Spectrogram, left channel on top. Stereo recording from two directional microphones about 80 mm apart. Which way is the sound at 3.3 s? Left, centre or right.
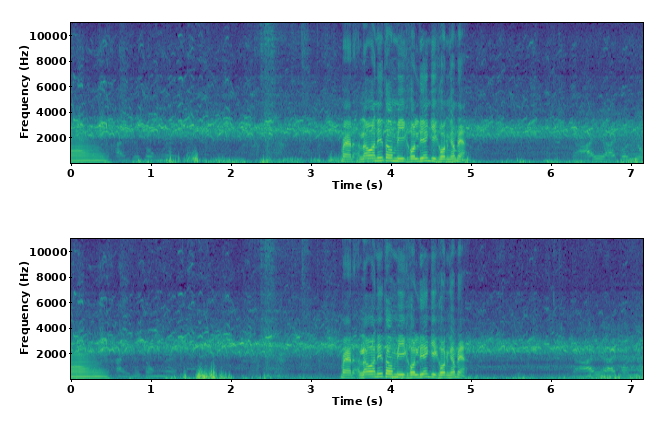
Centre.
